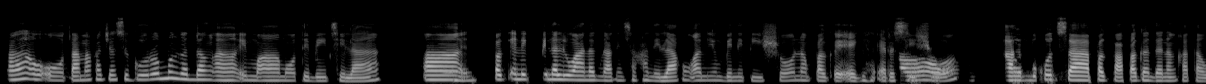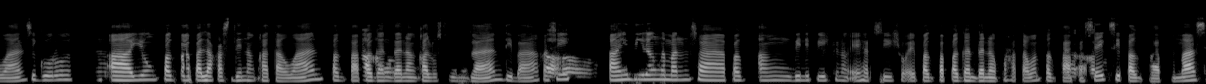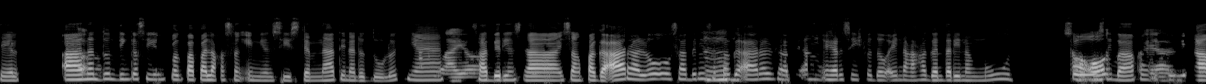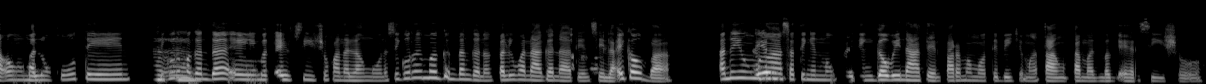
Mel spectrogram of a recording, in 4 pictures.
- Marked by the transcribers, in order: static; "e-ehersisyo" said as "eerhegsisyo"; unintelligible speech; distorted speech; background speech; unintelligible speech; tapping
- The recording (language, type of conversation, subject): Filipino, unstructured, Ano ang masasabi mo sa mga taong tinatamad mag-ehersisyo pero gusto ng magandang katawan?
